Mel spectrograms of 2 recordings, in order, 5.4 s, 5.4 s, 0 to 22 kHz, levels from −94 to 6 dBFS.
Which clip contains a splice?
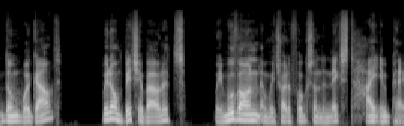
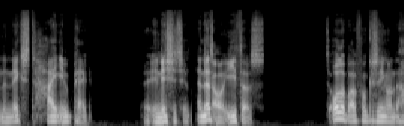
second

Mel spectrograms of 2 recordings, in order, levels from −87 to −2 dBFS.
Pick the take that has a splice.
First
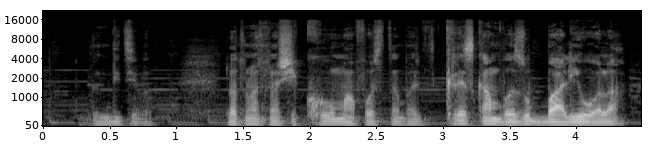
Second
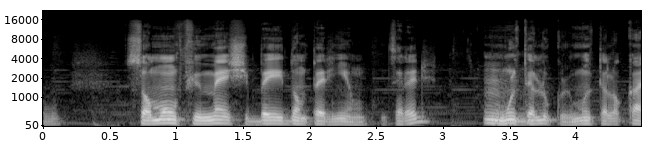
second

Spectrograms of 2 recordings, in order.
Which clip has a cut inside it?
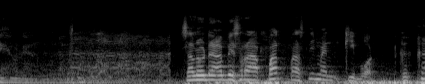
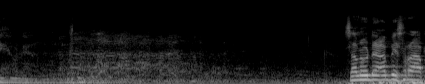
first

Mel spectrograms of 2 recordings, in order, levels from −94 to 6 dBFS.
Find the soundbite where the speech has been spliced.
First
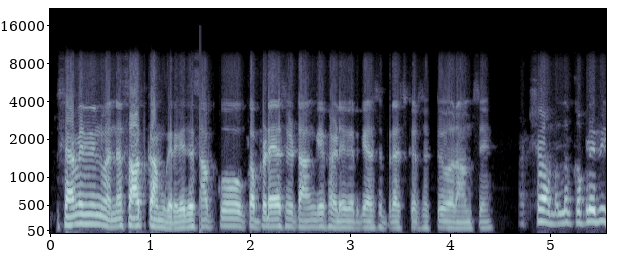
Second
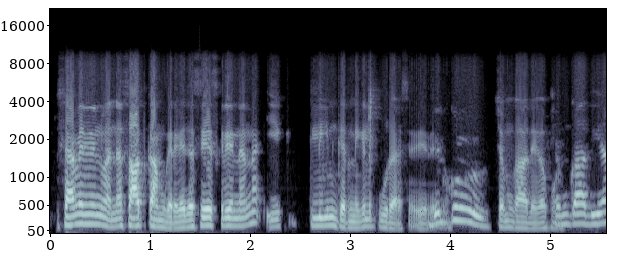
first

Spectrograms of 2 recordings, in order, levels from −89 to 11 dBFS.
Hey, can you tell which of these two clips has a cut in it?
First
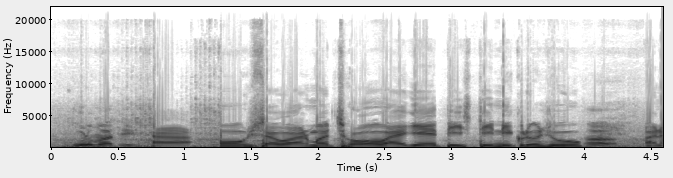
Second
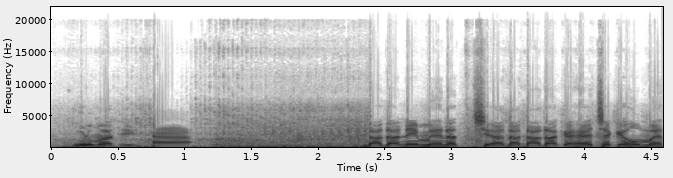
first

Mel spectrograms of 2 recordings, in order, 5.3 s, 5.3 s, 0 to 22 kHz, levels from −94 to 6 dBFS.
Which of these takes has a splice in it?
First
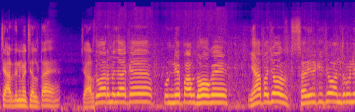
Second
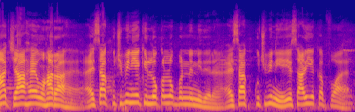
first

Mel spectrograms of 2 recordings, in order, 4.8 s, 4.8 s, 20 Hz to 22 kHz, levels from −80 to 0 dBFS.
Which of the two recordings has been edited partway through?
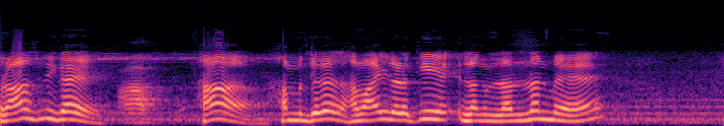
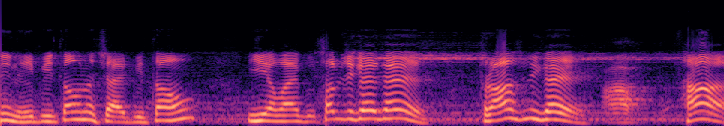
second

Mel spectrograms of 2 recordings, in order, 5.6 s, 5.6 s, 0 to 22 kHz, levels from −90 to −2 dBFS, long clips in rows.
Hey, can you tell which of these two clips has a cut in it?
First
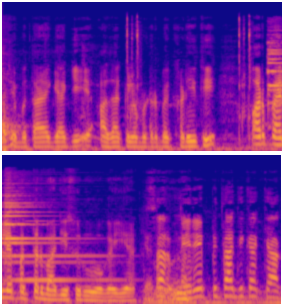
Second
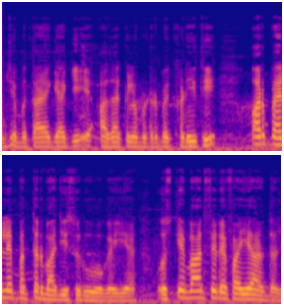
first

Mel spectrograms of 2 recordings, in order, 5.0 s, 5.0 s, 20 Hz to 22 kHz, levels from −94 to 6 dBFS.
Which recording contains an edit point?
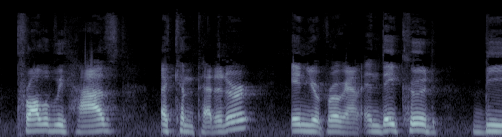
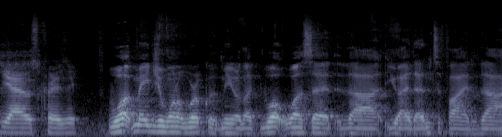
second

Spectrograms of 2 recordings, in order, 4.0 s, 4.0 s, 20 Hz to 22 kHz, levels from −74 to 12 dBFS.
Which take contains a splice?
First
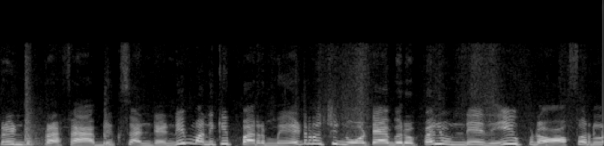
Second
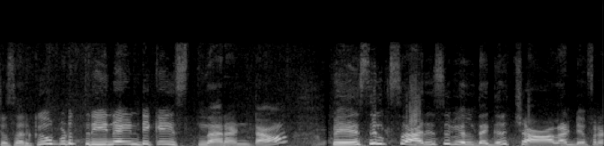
second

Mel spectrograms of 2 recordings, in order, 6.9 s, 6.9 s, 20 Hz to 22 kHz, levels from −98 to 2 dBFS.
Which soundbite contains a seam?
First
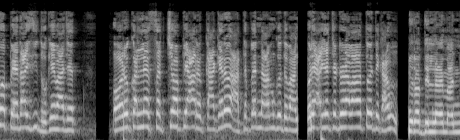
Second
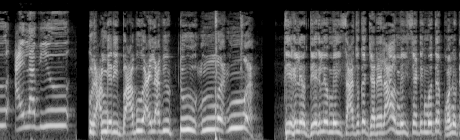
first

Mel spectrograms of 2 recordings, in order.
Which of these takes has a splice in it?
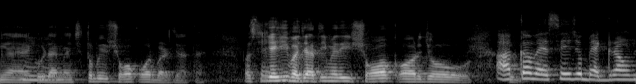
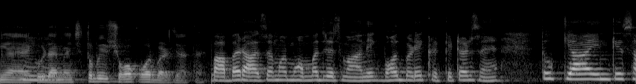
second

